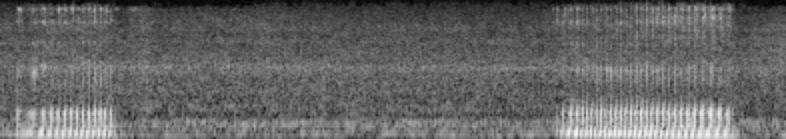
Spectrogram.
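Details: A sleeping flat-faced dog, tagged French bulldog/Boston terrier, gives two deep, rumbling snores a few seconds apart with quiet breathing between; quieter than his usual loud snoring.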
